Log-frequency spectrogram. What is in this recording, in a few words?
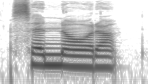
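"sennora", Sardinian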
